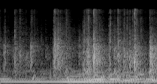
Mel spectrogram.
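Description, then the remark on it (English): A crowd clapping their hands together in a dense, fairly steady rhythm, the many claps blurring into a continuous patter over a low, constant hum. “Come on, clap your hands. Oh, clap your hands.”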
